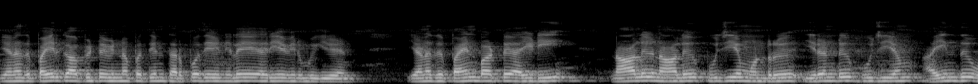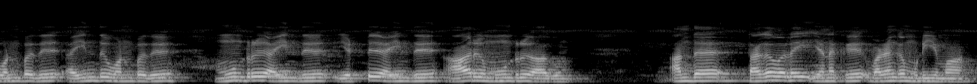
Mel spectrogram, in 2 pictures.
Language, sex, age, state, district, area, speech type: Tamil, male, 18-30, Tamil Nadu, Perambalur, urban, read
